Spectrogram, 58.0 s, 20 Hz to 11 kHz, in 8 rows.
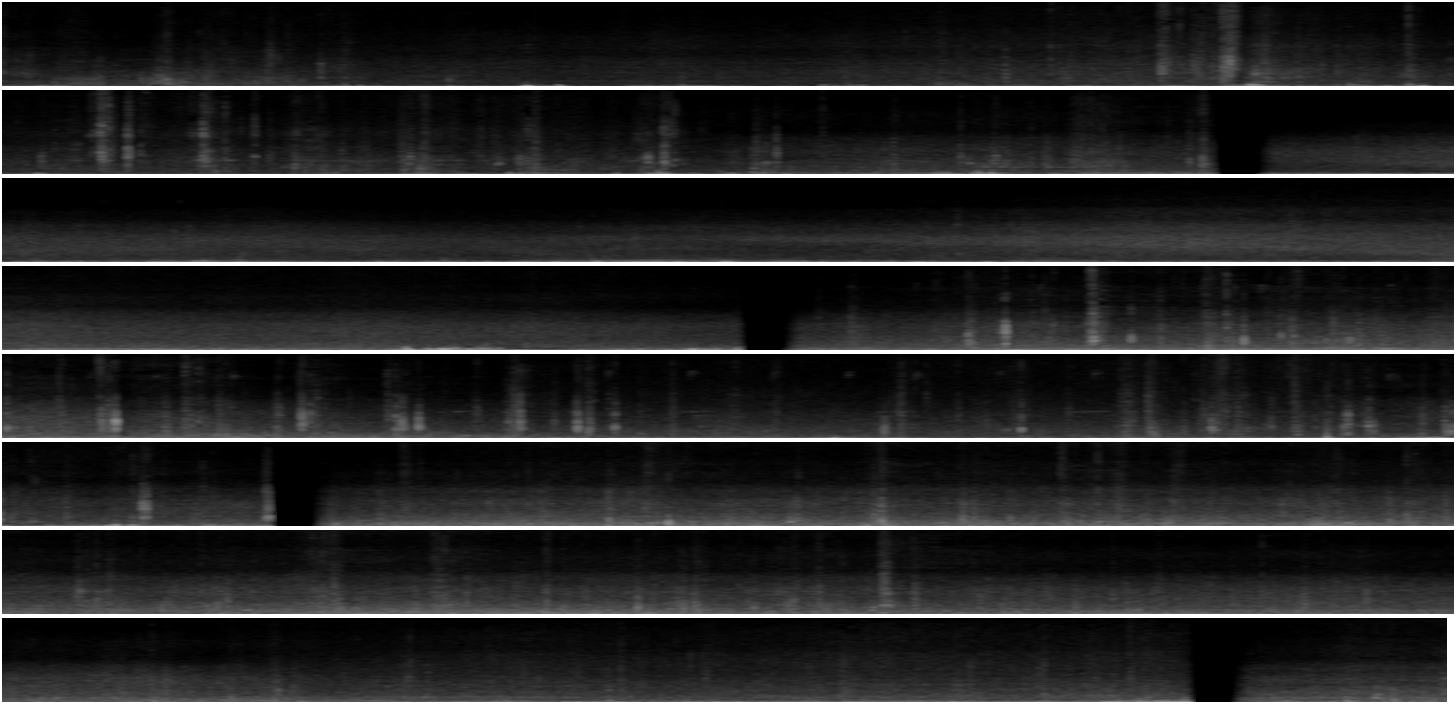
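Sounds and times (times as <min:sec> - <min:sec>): wind buffeting microphone: 0:00.0 - 0:58.0
surf on rocky shoreline: 0:20.0 - 0:58.0.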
